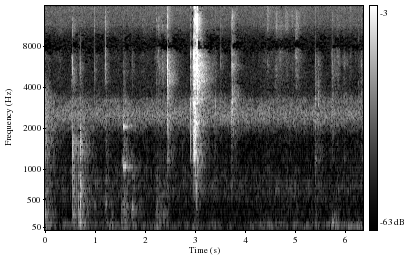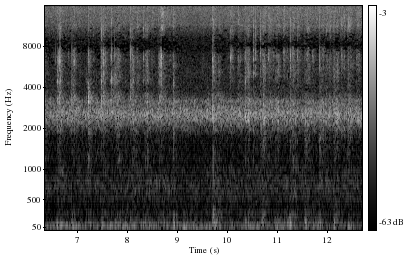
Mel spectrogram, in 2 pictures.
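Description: Faint clicks and taps of a screwdriver and small metal screws on an outboard fuel pump body, the loudest about three seconds in. Then light, irregular ticking as the screws are turned in by hand.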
